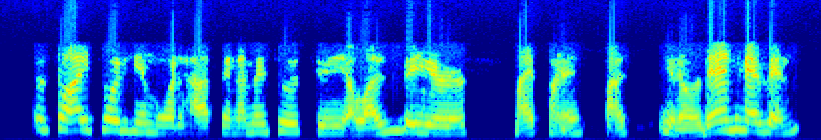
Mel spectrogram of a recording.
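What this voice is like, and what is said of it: Rwandan accent. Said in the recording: “where'd that accent come from? ... I'm from Rwanda.”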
